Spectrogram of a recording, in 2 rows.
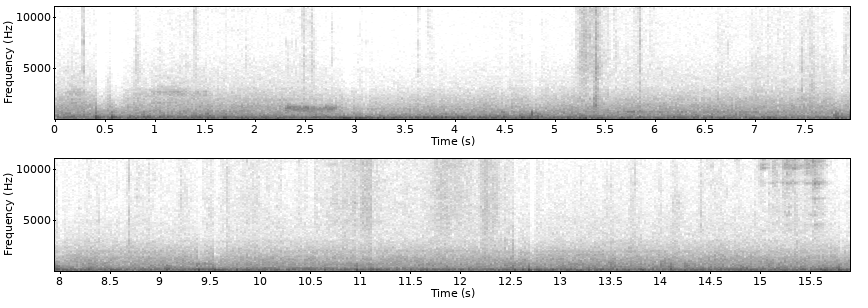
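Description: Inside the passenger car of a 700 Series Shinkansen moving slowly through the station: a steady low rumble of the running train, with scattered small clicks.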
